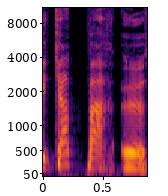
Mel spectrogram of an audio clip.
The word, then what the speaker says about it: 4xe: Ben c'est 4 par e.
